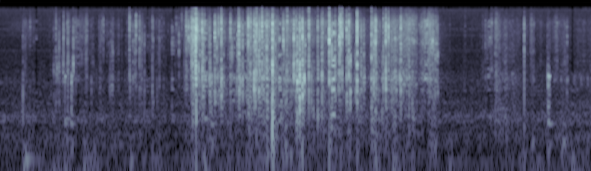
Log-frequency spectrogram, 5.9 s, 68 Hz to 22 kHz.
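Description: Waxed-paper wrapper of a 1989 Bowman baseball card pack being torn open and crinkled by hand: a few small crackles, then a dense tearing crinkle about two seconds in that lasts a couple of seconds.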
